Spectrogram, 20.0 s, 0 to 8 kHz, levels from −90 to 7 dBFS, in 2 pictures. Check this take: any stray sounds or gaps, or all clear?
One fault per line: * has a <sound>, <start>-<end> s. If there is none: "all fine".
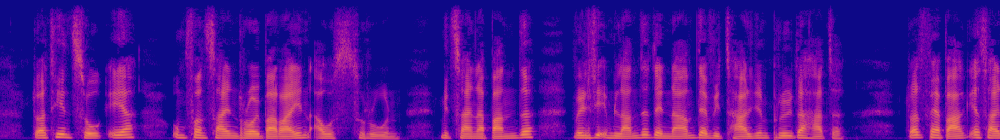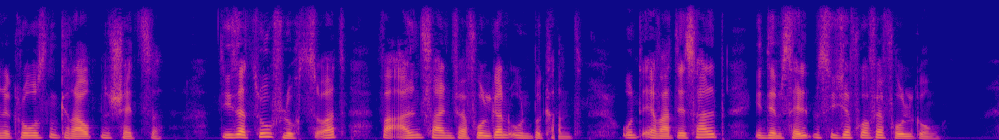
* has a dropout, 15.5-15.6 s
